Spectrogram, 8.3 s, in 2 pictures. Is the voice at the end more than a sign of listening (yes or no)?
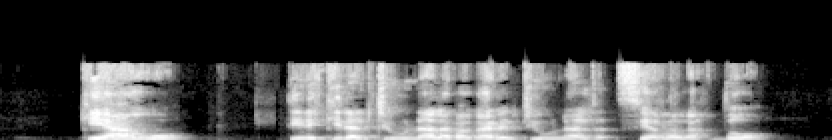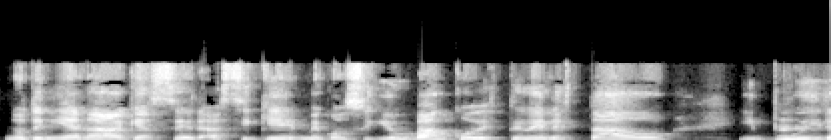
no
